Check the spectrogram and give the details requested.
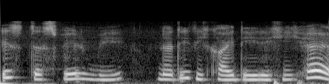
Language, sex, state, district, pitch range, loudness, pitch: Hindi, female, Assam, Kamrup Metropolitan, 215-245 Hz, -16 LUFS, 230 Hz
